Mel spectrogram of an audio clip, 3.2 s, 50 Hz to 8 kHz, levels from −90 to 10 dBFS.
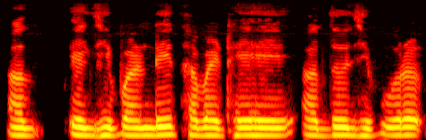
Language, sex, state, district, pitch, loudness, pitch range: Chhattisgarhi, male, Chhattisgarh, Jashpur, 160 Hz, -18 LUFS, 155-165 Hz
